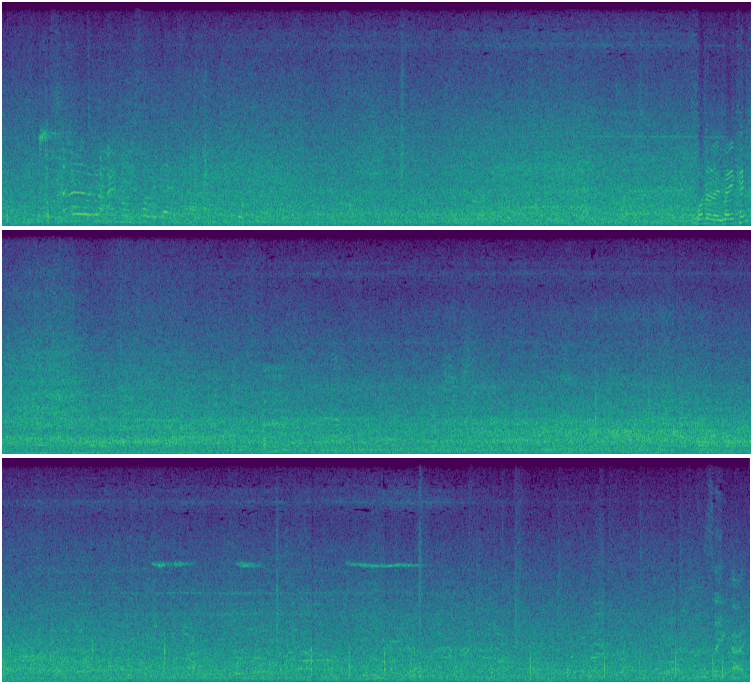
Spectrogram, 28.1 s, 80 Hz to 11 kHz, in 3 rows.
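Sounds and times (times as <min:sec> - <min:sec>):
indistinct crowd voices: 0:00.0 - 0:28.0
traffic noise: 0:00.0 - 0:28.0.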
